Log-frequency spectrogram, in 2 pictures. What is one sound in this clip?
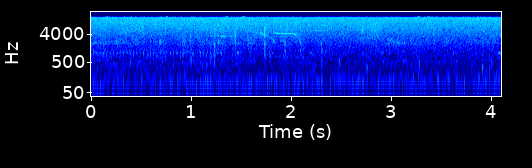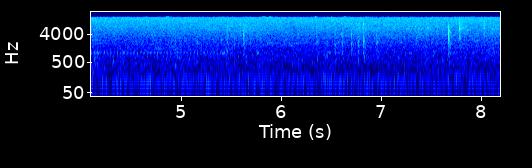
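An elderly man whispers quietly close by.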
